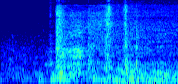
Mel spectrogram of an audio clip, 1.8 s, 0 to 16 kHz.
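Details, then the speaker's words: Hyundai i10 with a starting problem, after replacing the faulty starter motor carbon brush holder: short clean crank, engine catches at once and runs evenly with no grinding or clicking; repair successful, normal start. "হ্যাঁ, তো কাজ success ছিল। Carbon হোল্ডারই সেলফের খারাপ ছিল, change করে দেওয়া হয়েছে, গাড়ি কমপ্লিট হয়ে গেল।"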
